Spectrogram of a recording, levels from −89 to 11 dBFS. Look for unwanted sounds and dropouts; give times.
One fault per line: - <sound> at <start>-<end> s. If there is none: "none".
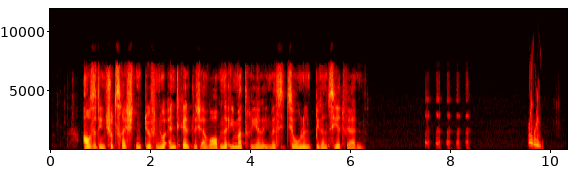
- laugh at 7.5-8.4 s
- chirp at 9.6-9.9 s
